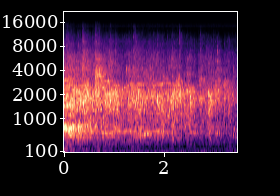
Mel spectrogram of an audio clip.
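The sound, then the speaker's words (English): Loud, sustained clapping from a large audience fills the whole stretch, dense and steady, with a roar of crowd voices mixed in and tapering slightly toward the end. “that in God's sight you are accepted like Christ was accepted, I think you will clap better and you will shout much bigger.”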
